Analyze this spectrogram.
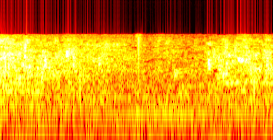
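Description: Water swishes and laps softly around a canoe gliding along, a low, steady wash with a few brief splashes rising out of it, no voices over it.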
